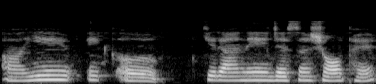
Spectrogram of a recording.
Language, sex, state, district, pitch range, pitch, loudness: Hindi, female, Madhya Pradesh, Dhar, 175-200 Hz, 190 Hz, -15 LUFS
